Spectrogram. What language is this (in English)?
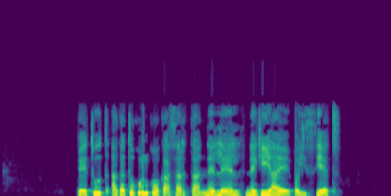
Kalenjin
